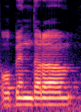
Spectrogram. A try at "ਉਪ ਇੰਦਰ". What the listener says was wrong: ਕੋਟ ਇੰਦਰ ਉਪ ਇੰਦਰ ਉਪ ਇੰਦਰ ਇਹ ਊੜਾ ਲੱਗਾ। ਉਪ ਇੰਦਰ ਹੈ ਨਾ ਉਪਿੰਦਰ ਨਹੀਂ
